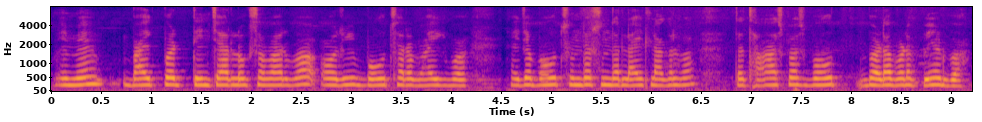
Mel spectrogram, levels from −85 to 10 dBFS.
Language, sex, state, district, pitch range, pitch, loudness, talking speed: Bhojpuri, female, Bihar, Gopalganj, 225-235 Hz, 230 Hz, -16 LUFS, 155 wpm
